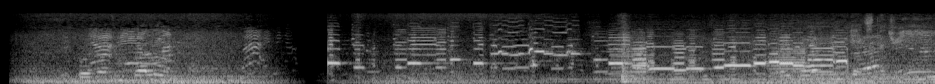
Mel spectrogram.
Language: Indonesian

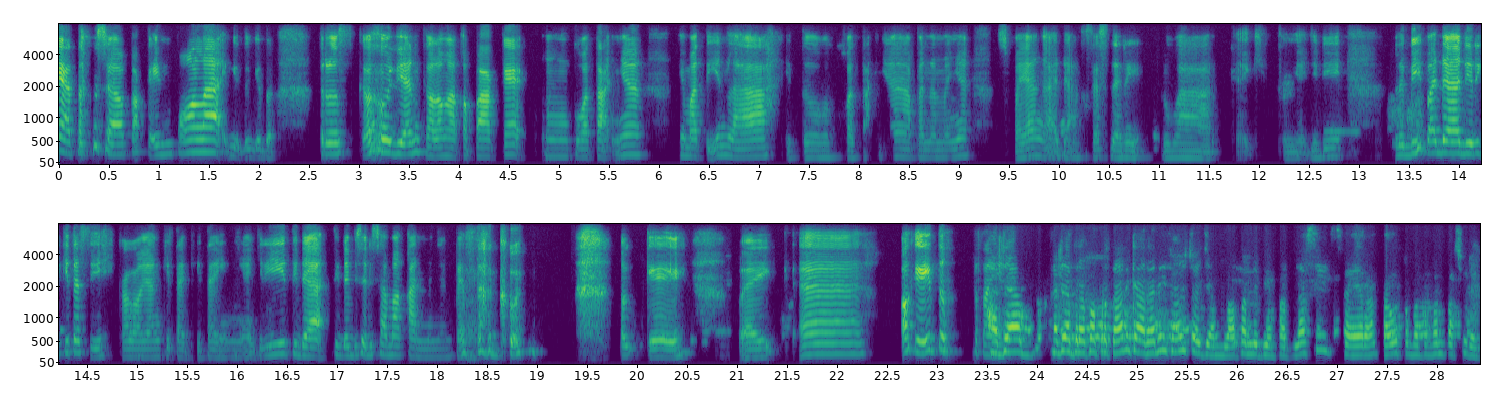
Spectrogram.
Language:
Indonesian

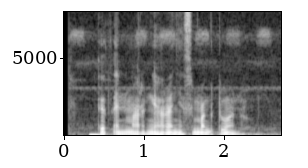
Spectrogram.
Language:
Luo (Kenya and Tanzania)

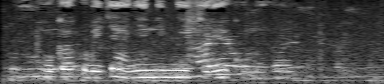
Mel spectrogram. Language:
Kinyarwanda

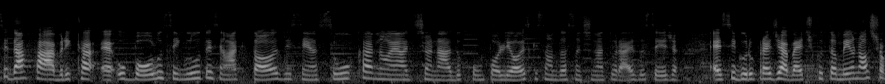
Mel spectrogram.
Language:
Portuguese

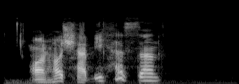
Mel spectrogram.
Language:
Persian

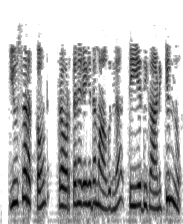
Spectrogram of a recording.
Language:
Malayalam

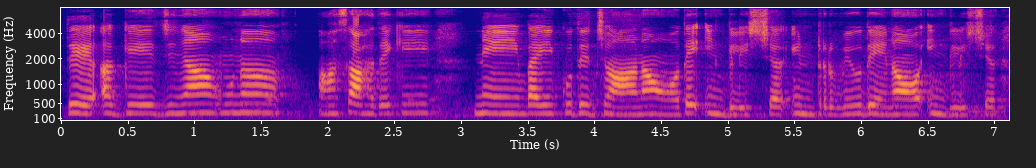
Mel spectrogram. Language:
Dogri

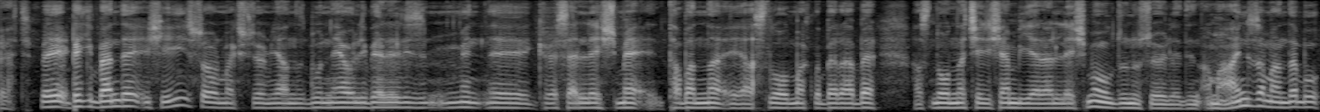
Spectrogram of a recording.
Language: Turkish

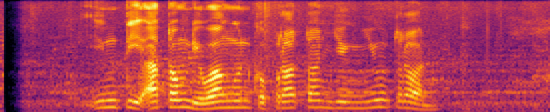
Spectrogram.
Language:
Sundanese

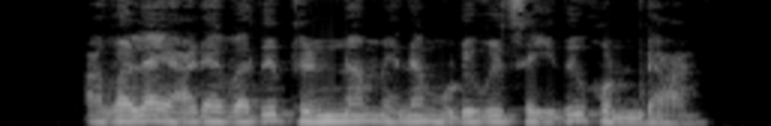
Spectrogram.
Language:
Tamil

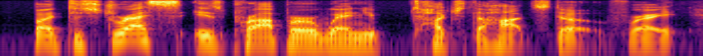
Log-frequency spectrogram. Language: English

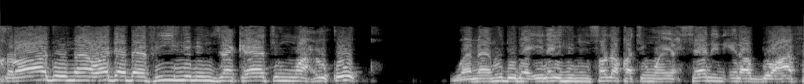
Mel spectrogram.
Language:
Arabic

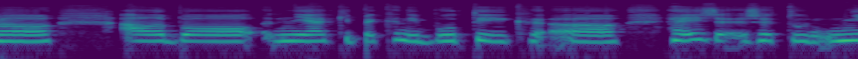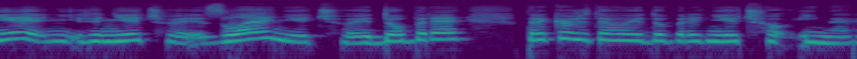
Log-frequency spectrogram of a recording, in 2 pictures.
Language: Slovak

